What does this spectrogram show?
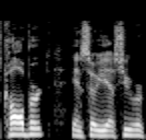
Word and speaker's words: Colbert: He says Coair down in Oklahoma. It's Colbert.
